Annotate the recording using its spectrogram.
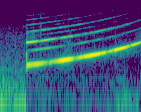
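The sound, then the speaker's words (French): An industrial alert siren kicks in abruptly after a moment of low rumble, its loud tone climbing steadily in pitch as it begins to wail, with no voices. “J'espère que ces sirènes ne sont pas intervenues trop tard”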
